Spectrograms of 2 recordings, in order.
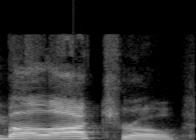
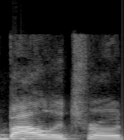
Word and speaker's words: Balatro: to you should play balatro or balatro depending on you know how you decide to pronounce it yeah it's it's uh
